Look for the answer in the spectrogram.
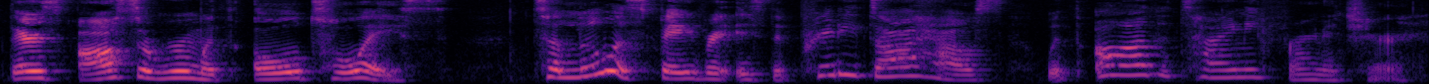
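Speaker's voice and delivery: put-on bright read-aloud voice for children; storybook reading. Teacher reading the storybook to her young students. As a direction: read the page like story time.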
